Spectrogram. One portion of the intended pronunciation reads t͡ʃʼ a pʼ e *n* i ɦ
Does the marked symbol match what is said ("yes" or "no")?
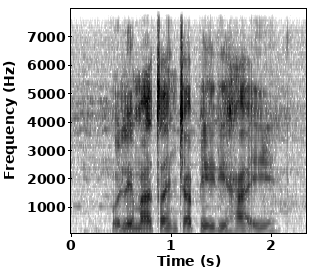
no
